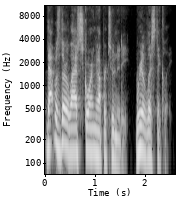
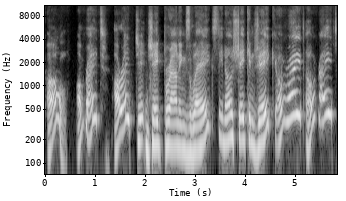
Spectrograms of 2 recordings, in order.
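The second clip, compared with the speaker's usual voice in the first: rising, delighted high all rights; gleeful, climbing pitch; excited; 5 semitones higher, slower than usual. Retold or imitated. Retold own excited reaction.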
